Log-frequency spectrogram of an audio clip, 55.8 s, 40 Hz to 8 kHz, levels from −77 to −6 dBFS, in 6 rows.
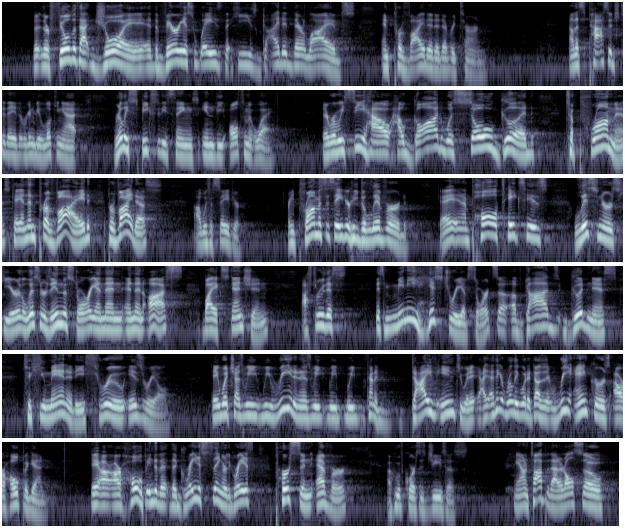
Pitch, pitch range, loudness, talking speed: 145 Hz, 125-170 Hz, -25 LUFS, 170 wpm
